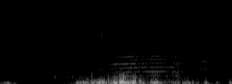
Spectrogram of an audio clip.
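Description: A cow mooing once, about a second long, starting a little before the middle.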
